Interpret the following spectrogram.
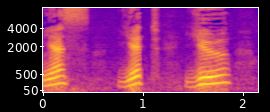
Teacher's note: we have only one sound that is palatal glide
